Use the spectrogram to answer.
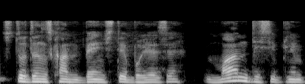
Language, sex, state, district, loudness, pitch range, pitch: Nagamese, male, Nagaland, Kohima, -17 LUFS, 110-130 Hz, 115 Hz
